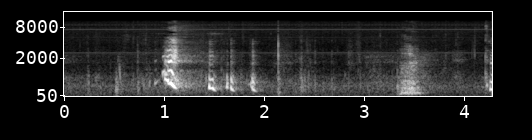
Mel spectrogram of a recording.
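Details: Two dogs playing indoors at night, an 8-week-old Pembroke Welsh Corgi puppy with a Havanese: a short series of yelping, squealing play calls at about one second, then a rougher growl-like burst, with a person talking around them.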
